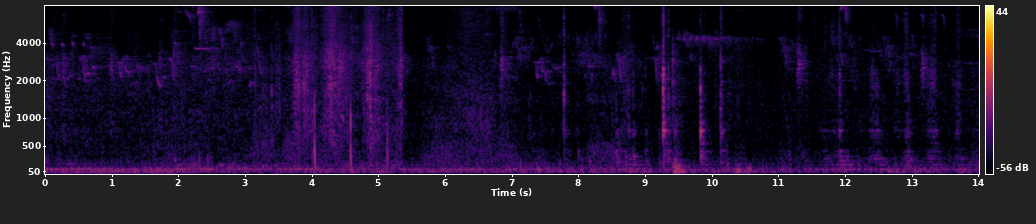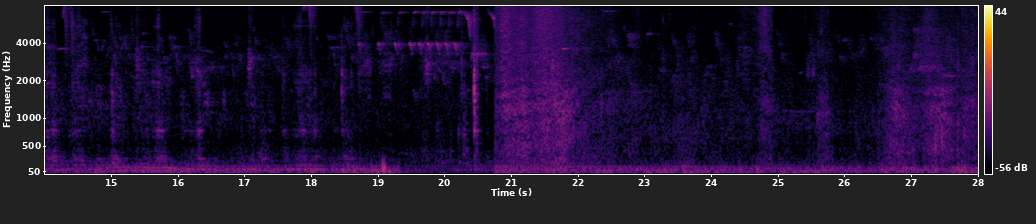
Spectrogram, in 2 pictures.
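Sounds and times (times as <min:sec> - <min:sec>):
faint birdsong: 0:00.0 - 0:28.0
lantern switch clicks and rustles: 0:07.8 - 0:10.4, 0:11.6 - 0:19.1, 0:20.0 - 0:20.8.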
